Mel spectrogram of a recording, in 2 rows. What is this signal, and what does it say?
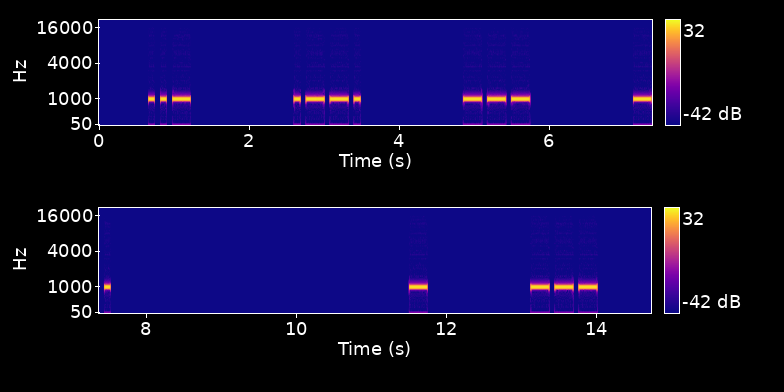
Morse code, heard as a keyed tone, about 15 wpm, spaced as for 5 wpm, 1000 Hz. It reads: UPON TO
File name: qotdfiles / 5wpm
